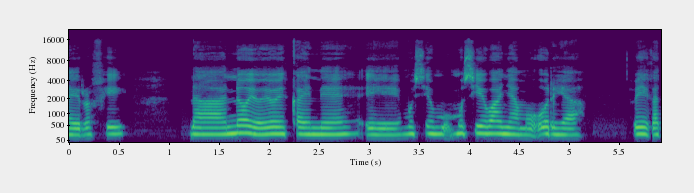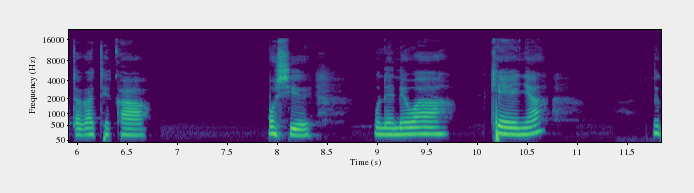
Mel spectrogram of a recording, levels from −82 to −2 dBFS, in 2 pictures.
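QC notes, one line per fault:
No faults heard in this speech recording. Nothing here needs a QC note.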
